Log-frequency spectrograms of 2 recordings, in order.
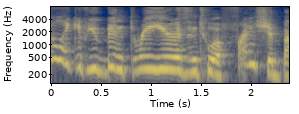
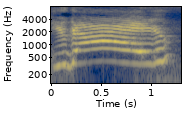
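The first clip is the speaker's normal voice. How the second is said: higher, stretched-out gushing; imitating Jules; 6 semitones higher, much slower than usual. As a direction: drag out the words sweetly, pitched up. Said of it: "And she's like".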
